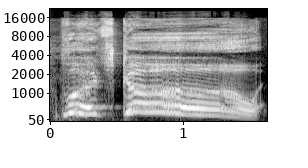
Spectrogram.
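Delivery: strained high-pitched hype yell; mock scream. Host mimicking sports fans after a score, mock scream. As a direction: imitate an overexcited fan screaming, drawn out. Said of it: "they'll just scream".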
